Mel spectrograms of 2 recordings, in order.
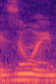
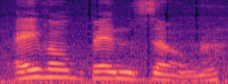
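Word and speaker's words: avobenzone: benzo zone able benzoin i want to say zoin but it's zone avo benzone there we go homosalate octa-salate and octokrylane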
